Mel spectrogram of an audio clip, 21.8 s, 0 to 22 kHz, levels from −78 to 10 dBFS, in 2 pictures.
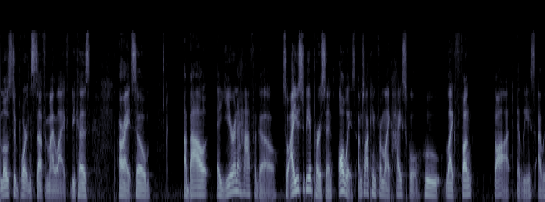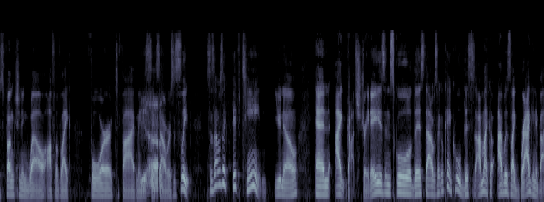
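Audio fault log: No audible faults detected.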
